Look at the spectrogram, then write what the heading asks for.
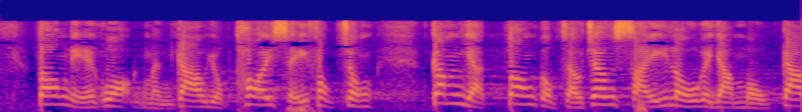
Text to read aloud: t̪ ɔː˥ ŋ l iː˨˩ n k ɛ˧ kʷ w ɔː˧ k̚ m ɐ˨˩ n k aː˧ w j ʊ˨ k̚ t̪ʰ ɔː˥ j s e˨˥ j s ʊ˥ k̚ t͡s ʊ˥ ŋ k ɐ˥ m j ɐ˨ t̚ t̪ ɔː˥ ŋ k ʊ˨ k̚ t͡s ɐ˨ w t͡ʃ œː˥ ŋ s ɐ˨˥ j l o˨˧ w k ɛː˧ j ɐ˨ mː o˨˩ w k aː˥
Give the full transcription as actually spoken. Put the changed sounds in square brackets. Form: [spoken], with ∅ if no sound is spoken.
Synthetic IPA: t̪ ɔː˥ ŋ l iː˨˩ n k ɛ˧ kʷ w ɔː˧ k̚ m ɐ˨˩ n k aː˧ w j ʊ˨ k̚ t̪ʰ ɔː˥ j s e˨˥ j [f] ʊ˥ k̚ t͡s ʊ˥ ŋ k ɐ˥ m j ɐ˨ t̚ t̪ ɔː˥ ŋ k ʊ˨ k̚ t͡s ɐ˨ w t͡ʃ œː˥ ŋ s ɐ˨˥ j l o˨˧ w k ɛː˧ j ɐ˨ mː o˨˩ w k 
